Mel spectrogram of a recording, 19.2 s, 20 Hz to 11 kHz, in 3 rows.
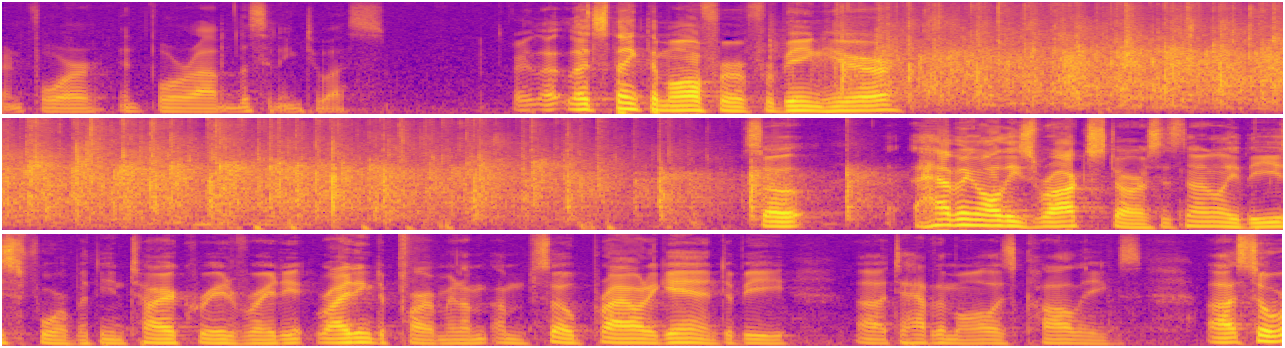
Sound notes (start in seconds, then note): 6.0 applause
